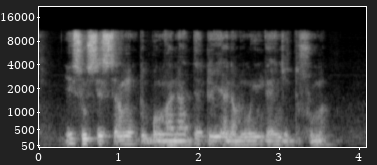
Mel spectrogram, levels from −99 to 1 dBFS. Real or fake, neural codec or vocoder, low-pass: fake; codec, 24 kHz, 3 kbps, HILCodec; 10.8 kHz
